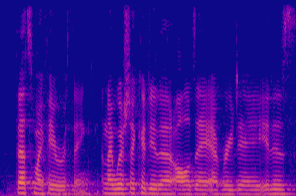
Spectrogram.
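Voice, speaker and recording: A woman's fairly low, monotone voice with flat intonation and a General American accent, with audible room echo. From US West Coast, San Diego California. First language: Thai. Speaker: tech company startup program leader. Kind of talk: onstage interview. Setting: stage with audience.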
